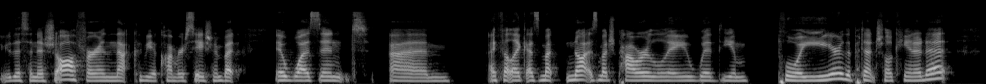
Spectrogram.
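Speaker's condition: No condition

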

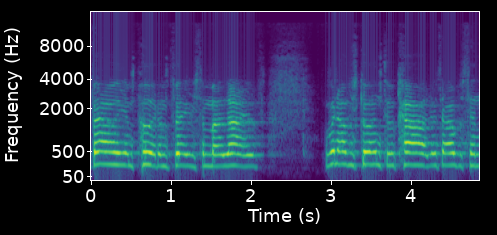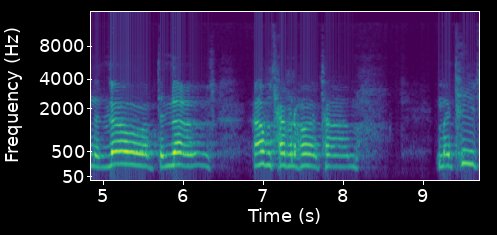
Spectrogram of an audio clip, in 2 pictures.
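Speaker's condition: Hearing loss, cochlear implant; doctors predicted poor speech at age 5

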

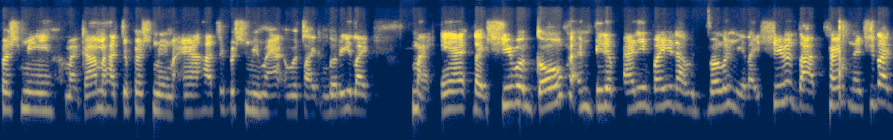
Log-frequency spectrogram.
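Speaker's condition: Deafness (hard of hearing); hears well

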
